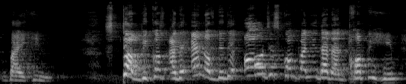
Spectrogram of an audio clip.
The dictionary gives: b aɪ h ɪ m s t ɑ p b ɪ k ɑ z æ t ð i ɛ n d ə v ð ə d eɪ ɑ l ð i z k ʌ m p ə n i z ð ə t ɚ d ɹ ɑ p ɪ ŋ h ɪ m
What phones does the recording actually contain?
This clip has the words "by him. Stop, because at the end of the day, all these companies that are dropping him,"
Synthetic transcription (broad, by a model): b aɪ h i m s t ɑ p b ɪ k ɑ s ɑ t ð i ɛ n d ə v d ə d eɪ ɑ l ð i s k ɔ m p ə n i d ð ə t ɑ d ɹ ɑ p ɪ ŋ h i m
